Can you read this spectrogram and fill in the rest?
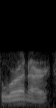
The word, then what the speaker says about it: Werner: It's actually pretty close. My full name in English is pronounced Werner, and my last name is Oyanadel.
